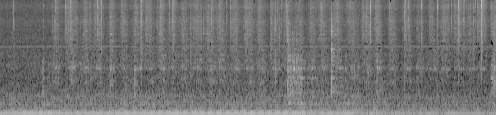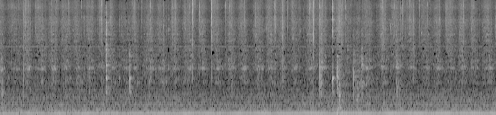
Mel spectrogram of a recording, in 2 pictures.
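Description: Dried anchovies frying in hot oil in a frying pan, crackling and sizzling as they are stirred and scraped around with a wooden spatula, with a few sharper scrapes of the spatula on the pan. A steady low hum fades out about seven seconds in.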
